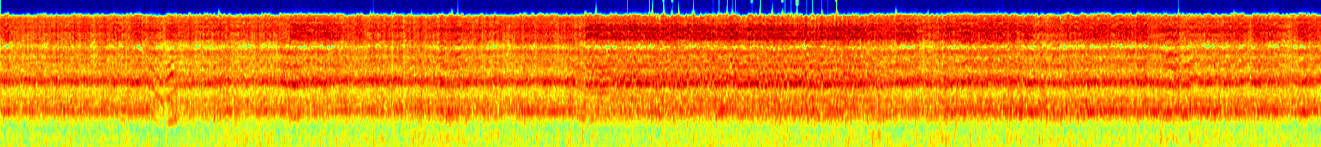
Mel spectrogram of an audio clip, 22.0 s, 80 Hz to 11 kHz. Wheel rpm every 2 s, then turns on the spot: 230, 210, 230, 230, 230, 200, 190, 210, 220, 230, 230.
none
